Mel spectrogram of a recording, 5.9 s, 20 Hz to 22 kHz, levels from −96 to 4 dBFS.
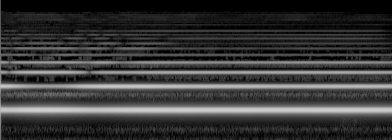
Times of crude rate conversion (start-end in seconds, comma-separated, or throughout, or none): none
